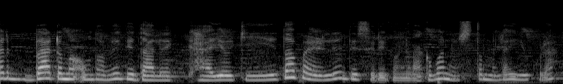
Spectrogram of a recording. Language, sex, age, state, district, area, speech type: Nepali, female, 18-30, West Bengal, Kalimpong, rural, spontaneous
